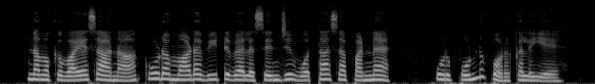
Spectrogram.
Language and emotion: Tamil, sad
